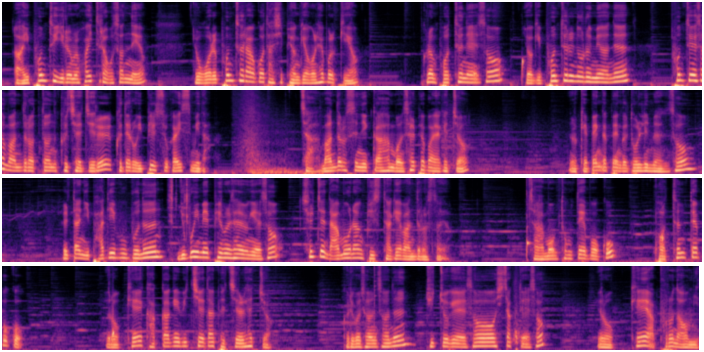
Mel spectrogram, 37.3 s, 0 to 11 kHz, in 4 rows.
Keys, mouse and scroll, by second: 1.0 click, 5.4 click, 7.4 click, 7.8-9.5 scroll up 7, 9.1 shift+middle click, 9.9 click, 10.2 middle click, 11.5 scroll up 1, 11.7-12.3 scroll down 8, 12.3 click, 12.6 shift+middle click, 19.3 middle click, 20.2 scroll up 1, 21.0 scroll up 3, 21.4 shift+middle click, 22.1 middle click, 23.3 click, 24.1-24.4 scroll down 2, 24.7 middle click, 25.6 g, 26.5 ctrl+z, 27.1 click, 27.4 g, 28.5 ctrl+z, 29.1 click, 29.3 g, 30.6 ctrl+z, 32.6 click, 32.9 g, 34.1 ctrl+z, 34.4 click, 34.6 middle click, 36.7-37.2 scroll down 2, 37.1 middle click.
